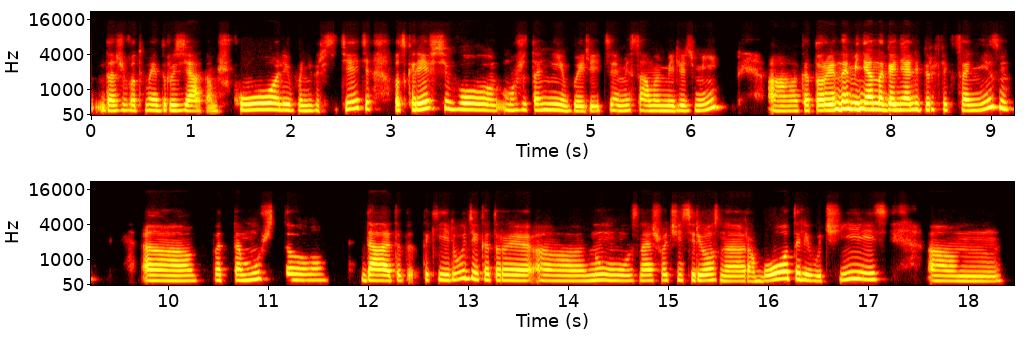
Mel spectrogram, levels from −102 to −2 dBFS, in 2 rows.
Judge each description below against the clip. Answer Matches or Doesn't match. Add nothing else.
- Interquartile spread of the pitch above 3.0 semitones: Doesn't match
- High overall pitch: Matches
